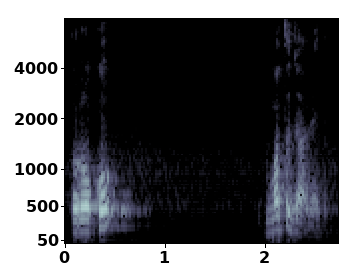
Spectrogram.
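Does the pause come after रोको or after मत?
after रोको. The pause comes right after रोको.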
